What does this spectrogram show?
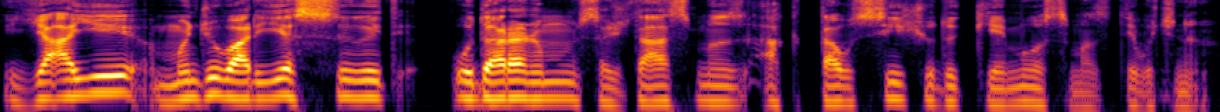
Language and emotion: Kashmiri, neutral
